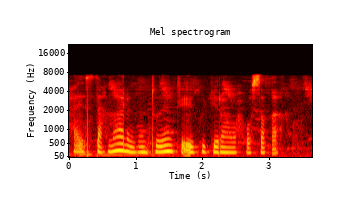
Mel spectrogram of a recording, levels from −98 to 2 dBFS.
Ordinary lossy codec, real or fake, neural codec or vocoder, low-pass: none; real; none; 7.2 kHz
